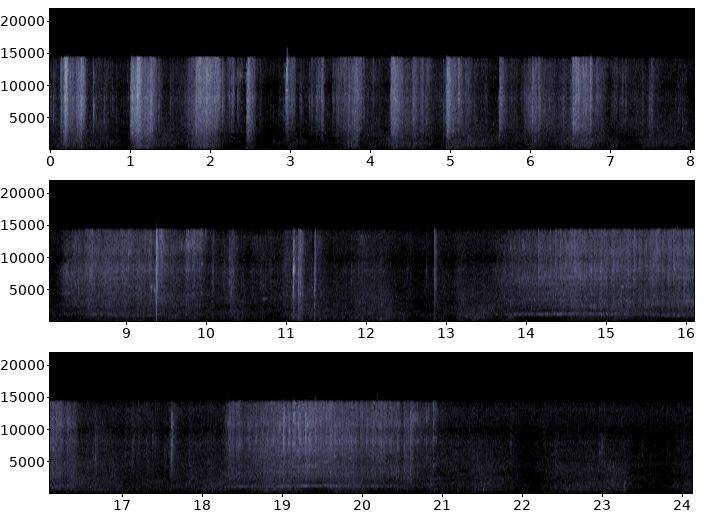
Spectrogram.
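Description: Clicks and knocks from a sea-fishing rod being lifted off its rest and handled. Then a fishing reel is wound in, its whirr coming in two spells of a few seconds each, as a line loaded with weed is retrieved.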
